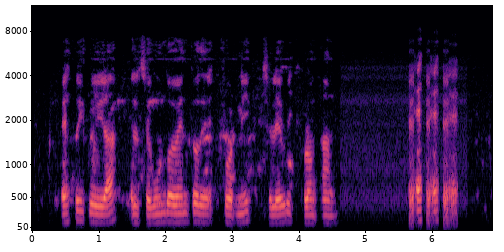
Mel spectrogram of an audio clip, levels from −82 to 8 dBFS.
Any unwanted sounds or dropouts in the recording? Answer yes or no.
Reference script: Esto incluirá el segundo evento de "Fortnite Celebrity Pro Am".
yes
